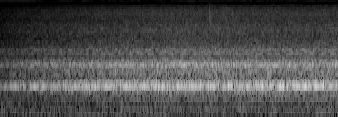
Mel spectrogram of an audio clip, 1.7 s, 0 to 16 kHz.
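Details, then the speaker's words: DIY solar-powered fan bar (three 2-inch fans) on an inverter, after about a week of operation. Steady, loud, airy roar. Owner guesses the center fan is fighting the two outer fans for air, a design defect. "this is a design defect you can hear us rather loud and my guess is what's happening is the center fan is fighting for air with the two outer fans"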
